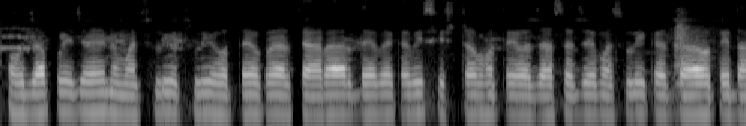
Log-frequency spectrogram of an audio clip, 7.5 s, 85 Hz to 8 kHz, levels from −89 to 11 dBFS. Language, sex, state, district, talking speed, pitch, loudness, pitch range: Magahi, male, Bihar, Lakhisarai, 175 wpm, 135 Hz, -26 LUFS, 130-140 Hz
